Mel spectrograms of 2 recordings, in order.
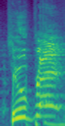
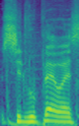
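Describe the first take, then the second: First: The phrase is shouted loudly. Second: The phrase is said calmly without shouting. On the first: "Ils hurlent comme ça" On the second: "ils hurlent pas"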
